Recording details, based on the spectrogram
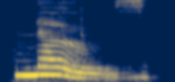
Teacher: s can get a voice line if it's voiced as in the word nose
